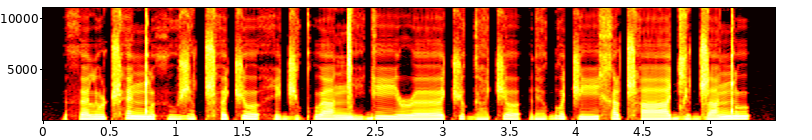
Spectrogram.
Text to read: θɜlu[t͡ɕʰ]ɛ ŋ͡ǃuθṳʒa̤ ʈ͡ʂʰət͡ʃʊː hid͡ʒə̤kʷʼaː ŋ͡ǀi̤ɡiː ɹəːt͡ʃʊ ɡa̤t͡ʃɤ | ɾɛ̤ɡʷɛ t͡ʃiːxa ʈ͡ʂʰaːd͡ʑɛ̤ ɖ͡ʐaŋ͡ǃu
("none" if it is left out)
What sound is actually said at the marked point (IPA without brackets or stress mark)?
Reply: ʈ͡ʂʰ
